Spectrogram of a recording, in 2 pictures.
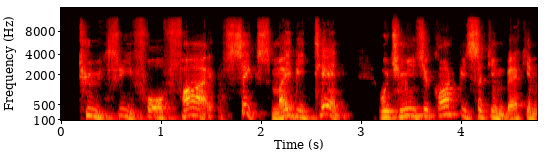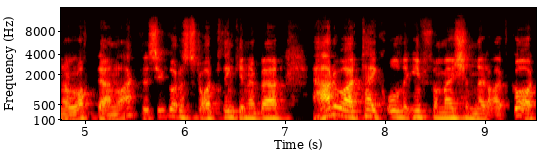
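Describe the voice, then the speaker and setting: Somewhat breathy, a man speaks at a fairly high pitch and a moderate pace. His intonation is lively. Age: 60s. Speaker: entrepreneur. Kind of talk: online group discussion.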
